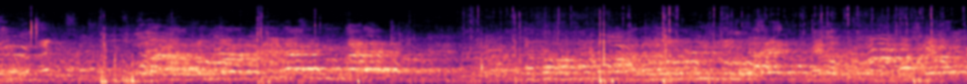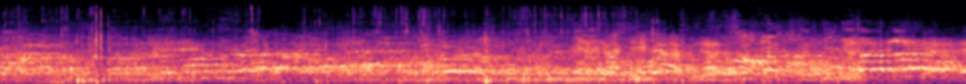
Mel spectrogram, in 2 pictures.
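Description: Footballers' voices calling across an indoor pitch, with the sharp thuds of a football being kicked and bouncing now and then.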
